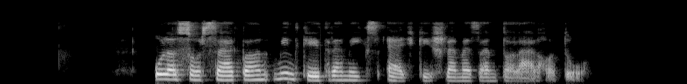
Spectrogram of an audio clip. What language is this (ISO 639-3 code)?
hun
